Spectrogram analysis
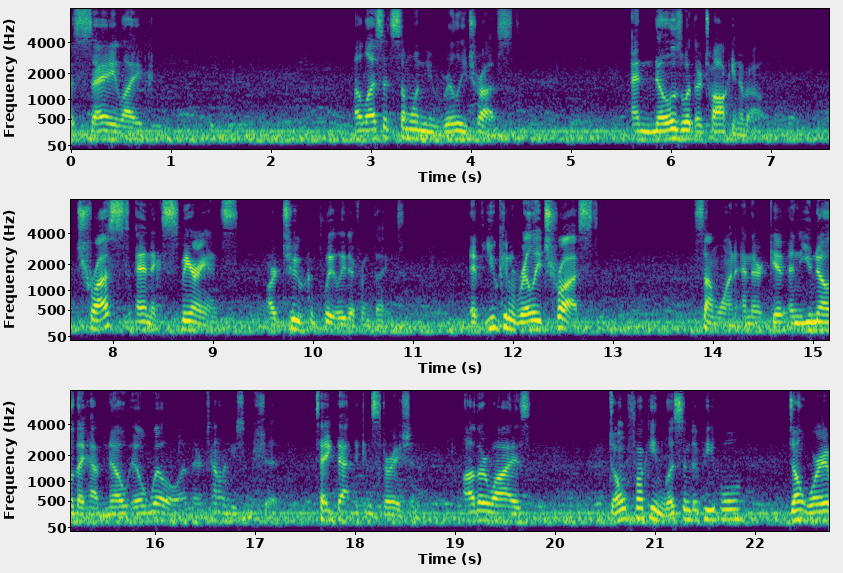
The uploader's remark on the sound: LIVE FROM FORBIDDEN KINGDOM. This was filmed on site at Insomniac Event's festival Forbidden Kingdom.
